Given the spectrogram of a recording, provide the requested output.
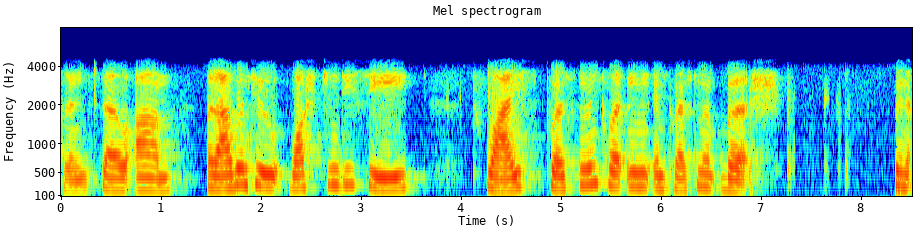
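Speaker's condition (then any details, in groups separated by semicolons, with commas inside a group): Down syndrome; present from birth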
